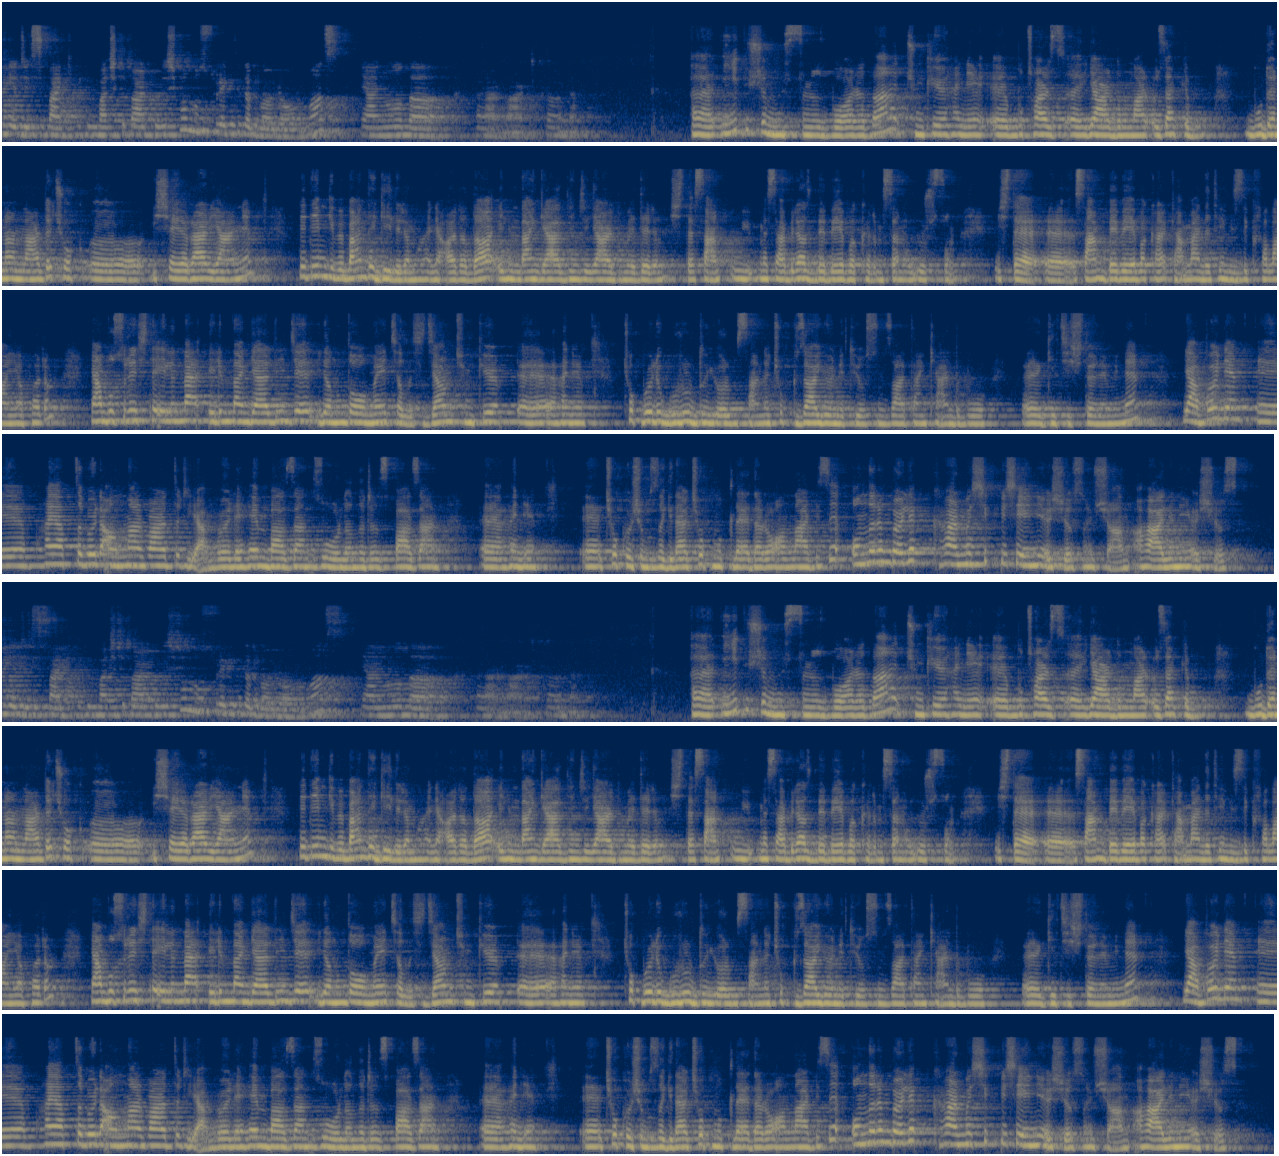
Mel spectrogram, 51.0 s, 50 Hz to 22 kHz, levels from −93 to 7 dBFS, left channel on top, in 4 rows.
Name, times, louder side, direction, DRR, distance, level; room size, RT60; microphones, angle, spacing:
voice 1, 0.0-3.2 3.6-4.4 4.7-5.8, left 2 dB, 65° left, 1 dB, 4.3 m, -41 dB
voice 2, 6.9-12.0 12.4-15.3 15.7-22.3 22.7-26.0 26.4-31.4 31.8-35.3 35.7-36.9 37.3-42.7 43.0-43.7 44.0-50.6, equal, 5° right, 8 dB, 1.2 m, -27 dB
28.0 x 27.5 x 5.7 m, 0.96 s
head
